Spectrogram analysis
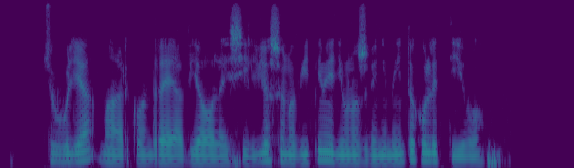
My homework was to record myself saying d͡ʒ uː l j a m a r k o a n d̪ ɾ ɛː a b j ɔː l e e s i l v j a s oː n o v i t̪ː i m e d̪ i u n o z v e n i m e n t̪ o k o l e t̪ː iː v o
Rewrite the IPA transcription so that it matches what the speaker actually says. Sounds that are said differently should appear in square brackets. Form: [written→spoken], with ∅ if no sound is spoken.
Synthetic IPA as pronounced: d͡ʒ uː l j a m a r k o a n d̪ ɾ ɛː a [b→v] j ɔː l [e→a] e s i l v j a s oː n o v i t̪ː i m e d̪ i u n o z v e n i m e n t̪ o k o [l→lː] e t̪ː iː v o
